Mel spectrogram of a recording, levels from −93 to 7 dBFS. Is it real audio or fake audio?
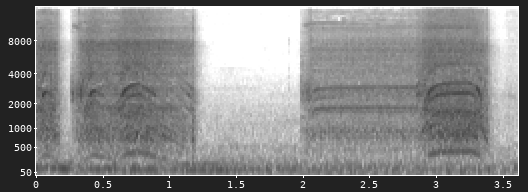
fake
